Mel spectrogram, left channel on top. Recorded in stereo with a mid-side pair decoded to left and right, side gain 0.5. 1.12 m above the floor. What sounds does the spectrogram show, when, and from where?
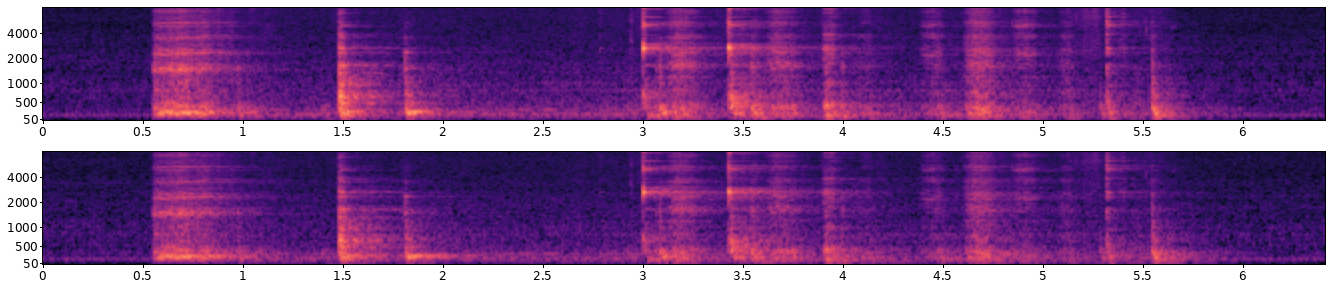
0.6 s chopping: 25° left, 0.6 m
